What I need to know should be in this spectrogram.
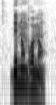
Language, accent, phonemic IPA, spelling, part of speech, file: French, France, /de.nɔ̃.bʁə.mɑ̃/, dénombrement, noun, LL-Q150 (fra)-dénombrement.wav
- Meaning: 1. counting 2. enumeration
